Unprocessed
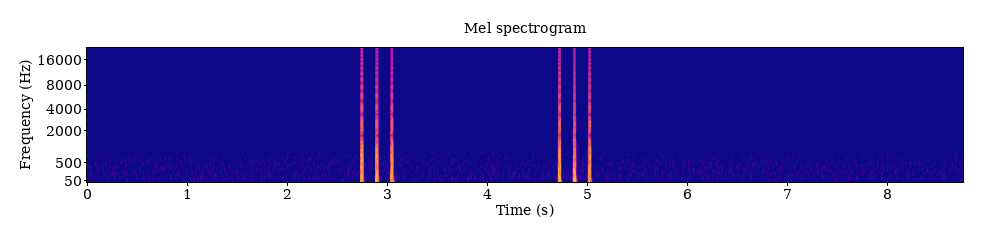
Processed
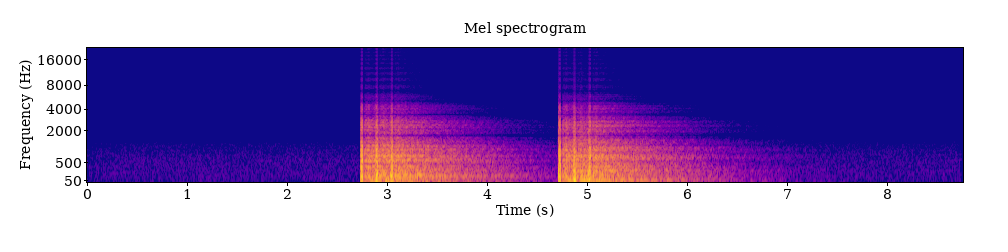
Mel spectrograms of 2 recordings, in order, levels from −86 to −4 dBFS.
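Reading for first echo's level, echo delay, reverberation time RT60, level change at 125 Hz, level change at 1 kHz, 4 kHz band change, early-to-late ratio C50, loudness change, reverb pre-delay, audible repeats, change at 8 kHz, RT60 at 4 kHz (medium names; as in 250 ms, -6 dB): -9.5 dB, 68 ms, 2.5 s, +7.5 dB, +6.0 dB, -2.5 dB, 1.0 dB, +4.0 dB, 31 ms, 1, under -15 dB, 2.0 s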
